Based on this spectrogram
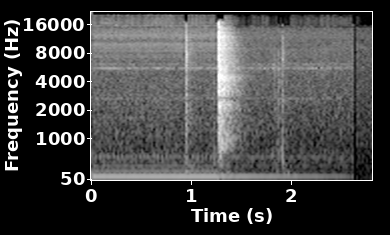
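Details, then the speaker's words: Fender Hot Rod Deluxe tube guitar amp, after fixing a bad phase-inverter resistor, nothing plugged in: loud steady low hum cut off by a clunk; bad, slightly bulged main filter capacitor lets mains ripple through, confirmed by jumpering in a substitute cap. "I've got nothing connected to the samp but you hear that she's got some hum"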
